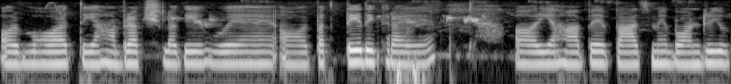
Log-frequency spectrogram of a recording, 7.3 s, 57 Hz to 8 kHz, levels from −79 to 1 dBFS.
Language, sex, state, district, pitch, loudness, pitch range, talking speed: Hindi, female, Uttar Pradesh, Varanasi, 190 Hz, -17 LUFS, 190-195 Hz, 155 wpm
